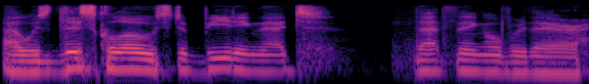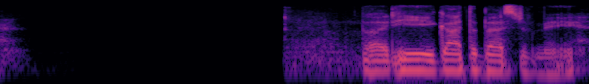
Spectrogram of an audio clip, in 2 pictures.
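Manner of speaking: low, ominous warrior voice; ominous fighter voice. Acted. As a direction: brood over it like a grim gladiator. Gladiator character voice.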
